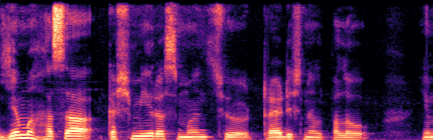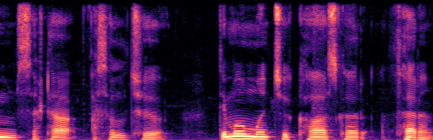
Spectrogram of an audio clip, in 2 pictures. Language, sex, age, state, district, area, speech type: Kashmiri, male, 45-60, Jammu and Kashmir, Ganderbal, urban, spontaneous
